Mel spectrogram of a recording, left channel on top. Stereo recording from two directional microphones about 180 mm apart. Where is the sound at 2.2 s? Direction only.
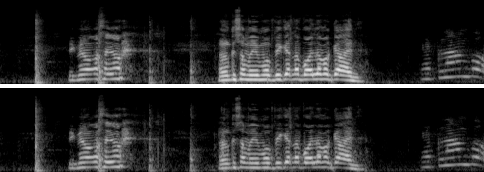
80° left; by 3.6 s 65° left (ahead or behind).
